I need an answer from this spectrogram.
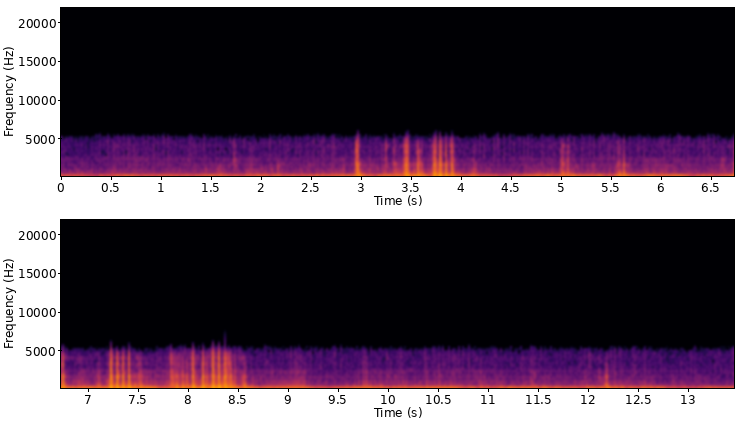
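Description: Jeep Cherokee XJ engine with extractor exhaust headers running with a steady low rumble at slow off-road pace. Two clusters of sharp clattering knocks come through, about three seconds in and again about seven seconds in, with a few single knocks between.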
